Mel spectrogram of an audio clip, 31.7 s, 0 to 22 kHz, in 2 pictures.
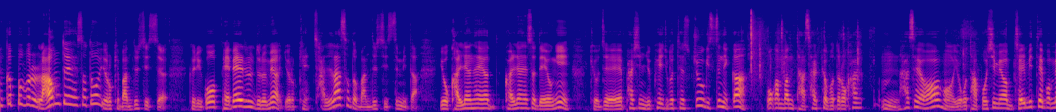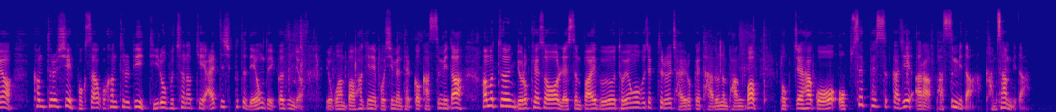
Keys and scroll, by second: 6.1 F1.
